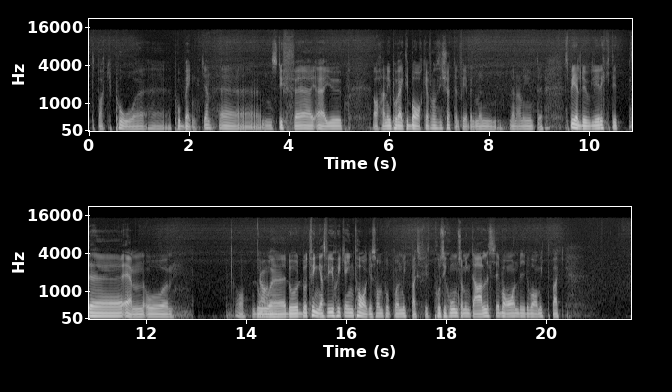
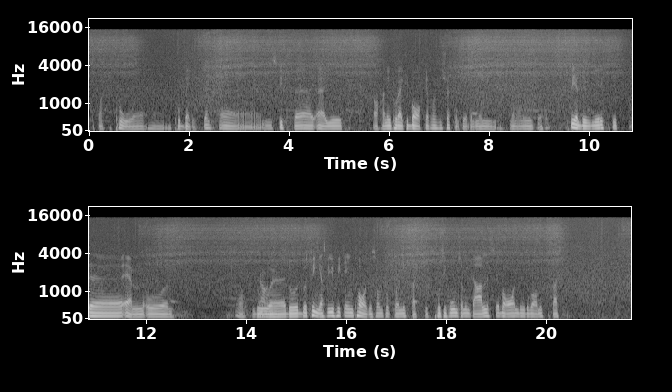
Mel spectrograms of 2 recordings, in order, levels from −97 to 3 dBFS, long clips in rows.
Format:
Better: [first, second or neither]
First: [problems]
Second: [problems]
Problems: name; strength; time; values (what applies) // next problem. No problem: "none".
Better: first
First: hiss; faint; throughout; 25 dB below the speech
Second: hiss; loud; throughout; 2 dB below the speech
